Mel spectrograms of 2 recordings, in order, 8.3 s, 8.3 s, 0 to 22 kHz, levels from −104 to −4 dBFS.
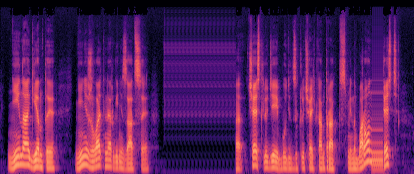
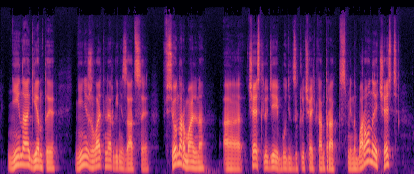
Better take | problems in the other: second | audio freezing; at 3.5 s for 1.5 s and at 7.5 s

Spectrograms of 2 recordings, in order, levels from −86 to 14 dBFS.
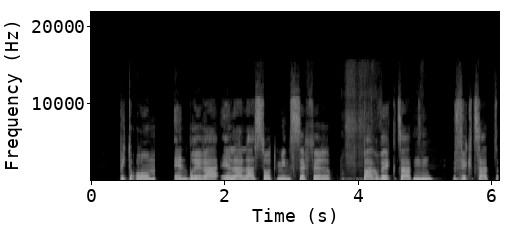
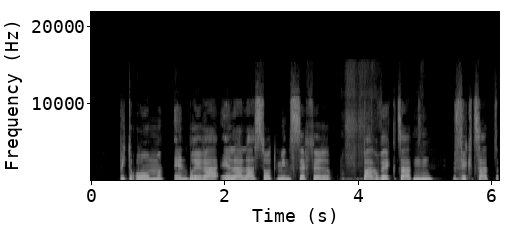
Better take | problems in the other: second | audio cutting out; at 1 s

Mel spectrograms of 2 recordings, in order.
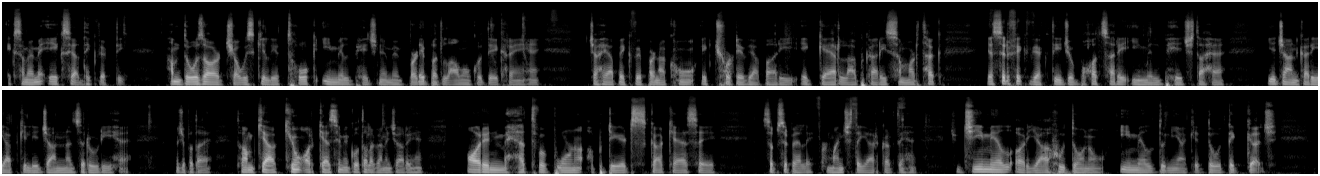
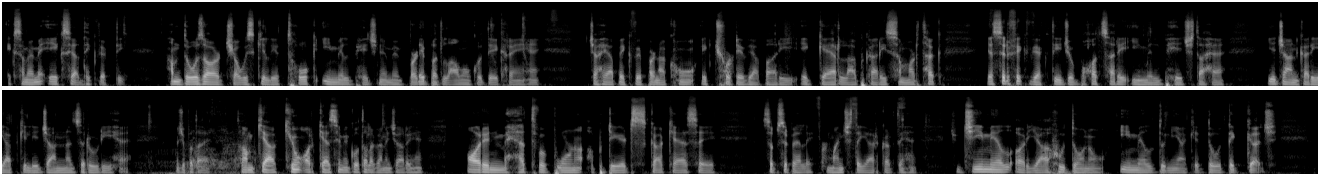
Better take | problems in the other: first | dog barking; faint; from 15 to 16 s; peak 15 dB below the speech

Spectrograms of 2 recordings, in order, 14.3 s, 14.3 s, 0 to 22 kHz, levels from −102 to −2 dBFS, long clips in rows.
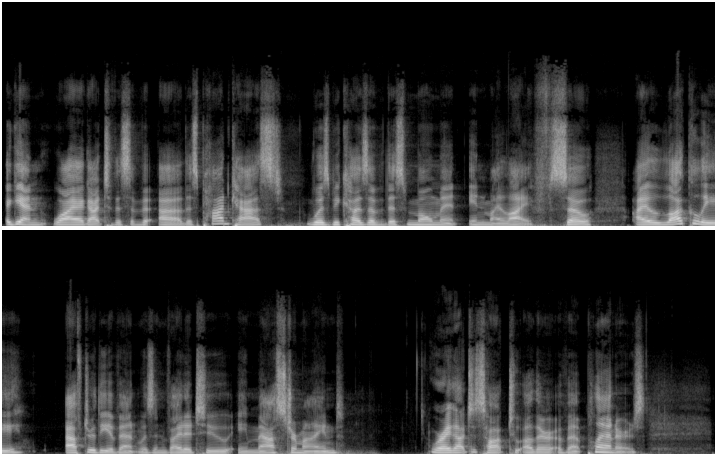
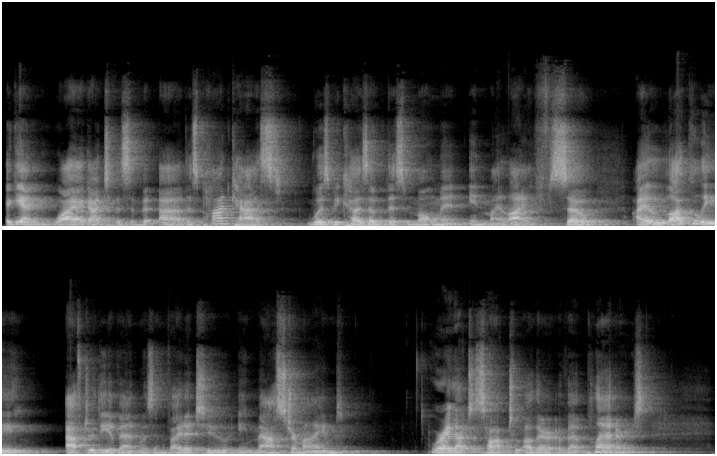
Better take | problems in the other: first | room echo; slight; dies away in 0.7 s

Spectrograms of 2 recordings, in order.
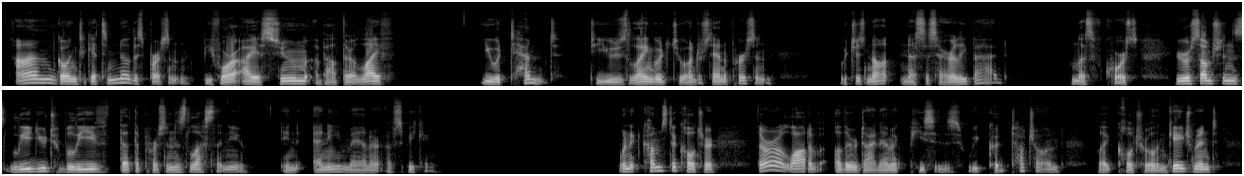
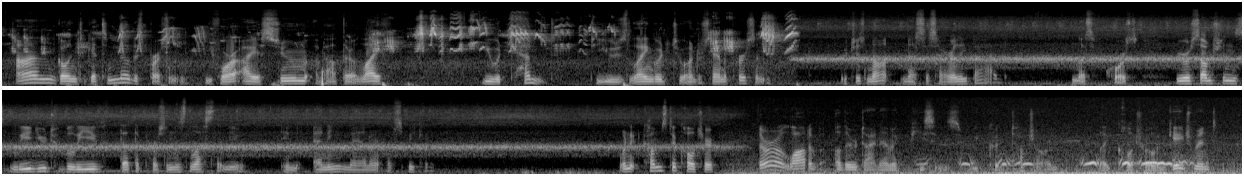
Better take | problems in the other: first | animal sounds; very loud; throughout; 1 dB above the speech

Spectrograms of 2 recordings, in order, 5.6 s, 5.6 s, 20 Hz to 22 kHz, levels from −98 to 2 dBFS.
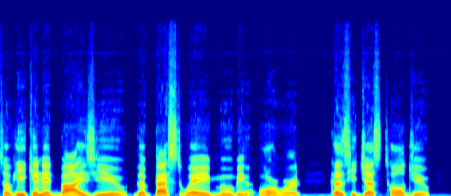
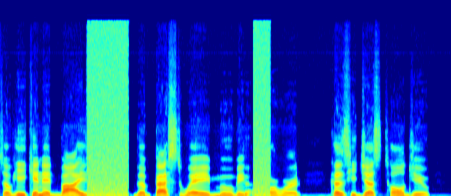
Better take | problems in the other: first | audio cutting out; filled with static; at 1 s for 0.5 s and at 3 s

